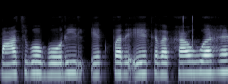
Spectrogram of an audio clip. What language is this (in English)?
Hindi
